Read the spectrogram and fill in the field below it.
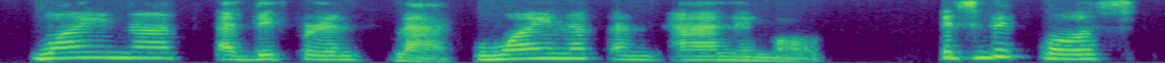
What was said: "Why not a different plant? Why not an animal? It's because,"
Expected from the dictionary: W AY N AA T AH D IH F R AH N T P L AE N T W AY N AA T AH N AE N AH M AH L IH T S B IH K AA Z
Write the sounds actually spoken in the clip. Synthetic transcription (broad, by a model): W AY N AA T AH D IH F R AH N T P L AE T W AY N AA T AH N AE N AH M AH L IH T S B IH K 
